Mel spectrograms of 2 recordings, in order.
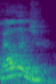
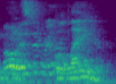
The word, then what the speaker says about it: Belanger: that like Ryan uh Belanger I've been saying his name wrong it's not Bellinger I've heard him pronounce his own name the Langer yeah he's gonna have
